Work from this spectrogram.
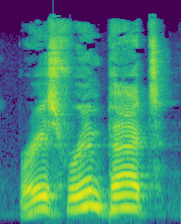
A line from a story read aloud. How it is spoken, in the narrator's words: Ava shouted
